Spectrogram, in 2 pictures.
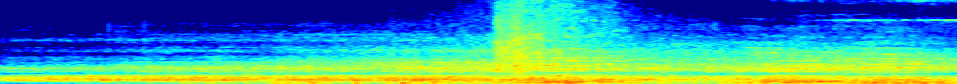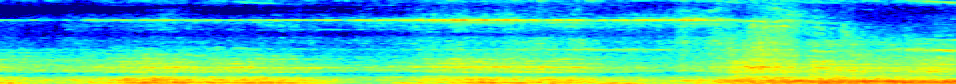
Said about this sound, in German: da kommt er ja schon, der Zug.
